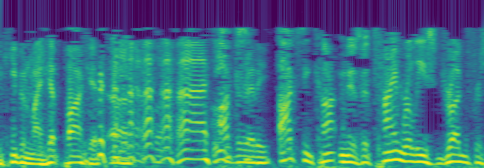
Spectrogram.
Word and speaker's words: OxyContin: I always have trouble pronouncing it. Oxycontin. Oxycontin. It's Contin. Right. Oxycontin.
